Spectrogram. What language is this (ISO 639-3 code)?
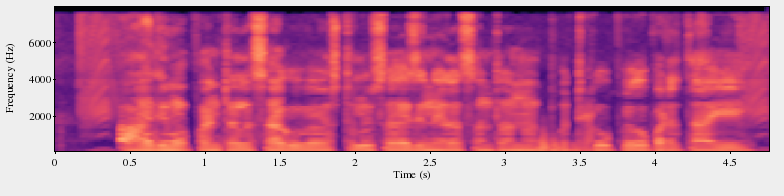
tel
